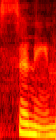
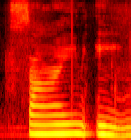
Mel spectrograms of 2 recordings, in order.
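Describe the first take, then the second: First: The first vowel is a short I sound. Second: The first vowel is a long I sound. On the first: The speaker calls it wrong. "that doesn't sound right" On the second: The speaker calls it right. "That actually makes a long I sound"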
